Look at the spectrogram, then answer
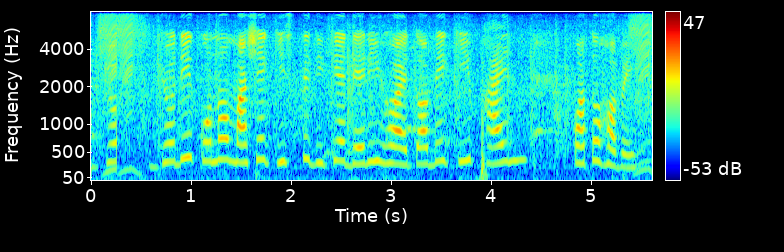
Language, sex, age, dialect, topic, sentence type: Bengali, female, 25-30, Rajbangshi, banking, question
